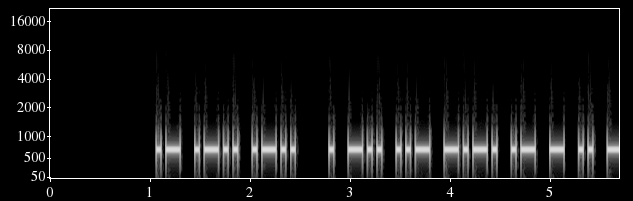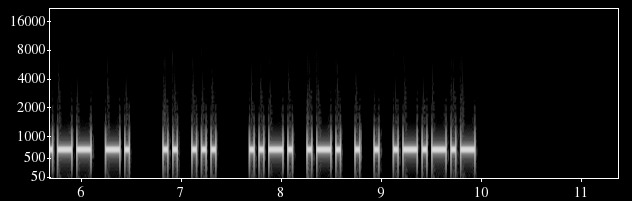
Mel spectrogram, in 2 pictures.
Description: Morse code, heard as a keyed tone, about 25 wpm, 700 Hz. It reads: ALL EDUCATION IS FREE.
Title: Sentences from Top 1000 Words - Review Part 6 - 25wpm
